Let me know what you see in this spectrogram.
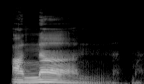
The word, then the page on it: anan: Hebrew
